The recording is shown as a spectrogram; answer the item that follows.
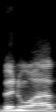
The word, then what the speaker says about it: Benoit: you everybody for for having me it's actually pronounced Benoit but it's okay I don't expect people to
